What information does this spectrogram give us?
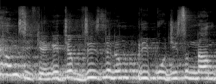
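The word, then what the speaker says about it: preposition: हम सुनते आते हैं प्रीपोजिशन प्रीपोजिशन, लेकिन प्रीपोजिशन नहीं होते हैं ये, इनको कहते हैं प्रपोजिशन। सही प्रोनाउंसिएशन होता है उस वर्ड का प्रपोजिशन, और ये इंग्लिश के प्रपोजिशन है।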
